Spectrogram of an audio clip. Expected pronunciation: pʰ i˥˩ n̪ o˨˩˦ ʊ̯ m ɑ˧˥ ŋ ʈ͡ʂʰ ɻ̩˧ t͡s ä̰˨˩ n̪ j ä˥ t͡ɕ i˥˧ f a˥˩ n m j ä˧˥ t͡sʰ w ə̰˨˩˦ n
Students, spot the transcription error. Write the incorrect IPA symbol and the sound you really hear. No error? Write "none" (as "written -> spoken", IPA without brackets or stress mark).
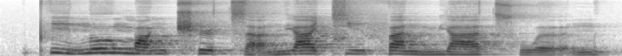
o˨˩˦ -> o˥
